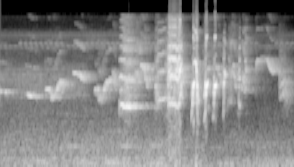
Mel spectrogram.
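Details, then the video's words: Oriental magpie-robin singing against a rival in a contest, konslet style: a short passage of thin gliding whistles, then a loud burst of harsh, crackling notes and a few quick chips. "kacer gacor ngobra KONSLET nembak lawan tarung"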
